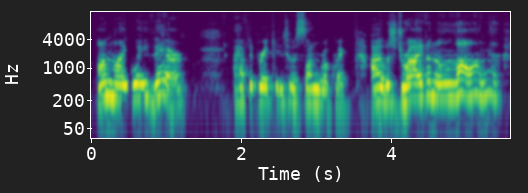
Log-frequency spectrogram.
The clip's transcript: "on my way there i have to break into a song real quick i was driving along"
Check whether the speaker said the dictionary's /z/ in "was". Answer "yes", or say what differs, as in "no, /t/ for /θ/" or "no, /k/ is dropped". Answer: yes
